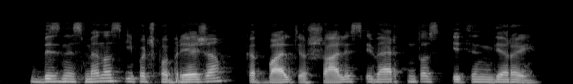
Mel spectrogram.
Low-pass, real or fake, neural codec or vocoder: 7.2 kHz; fake; codec, 16 kHz, 8 kbps, FreqCodec, larger model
